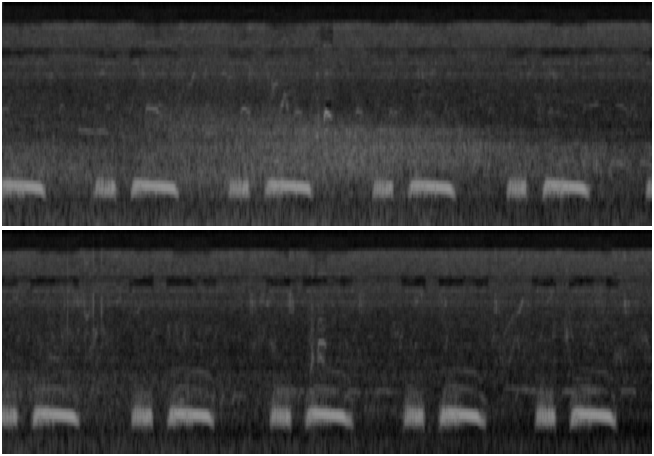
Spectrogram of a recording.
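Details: Spotted dove decoy luring wild doves, delivering a regular series of about twenty short throaty coos, each slurring slightly downward, evenly spaced roughly every half second with a steady quiet background.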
